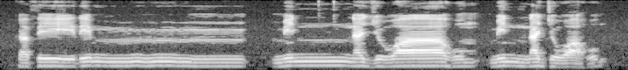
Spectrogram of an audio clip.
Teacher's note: কাসীরিম, কাসীরিম, কাফ open থাকবে, সাটাকে right দিয়ে একালে টানবেন। রাজে তানভিন আছে, তানভিনের পরে মিম, এখানে ইদগাম উইথ গুন্না হয়ে যাবে। · নুন সাকিনের পরে যেহেতু নুন আছে, ইদগাম উইথ গুন্না।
